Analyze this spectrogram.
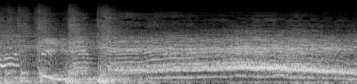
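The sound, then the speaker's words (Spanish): A large crowd at a carnival cheers loudly, a sustained roar of voices with whoops and shouts rising over it, dense and continuous across the whole stretch. “Quien recibe esos aplausos siempre se agradecerá.”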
